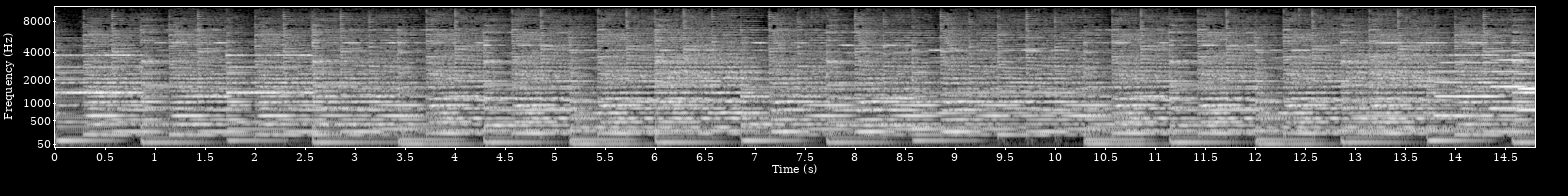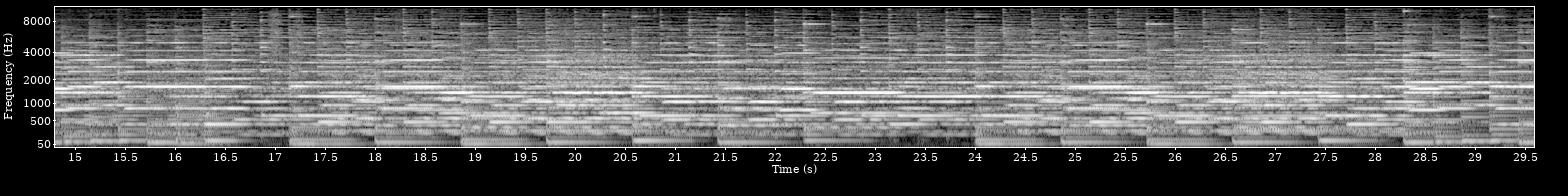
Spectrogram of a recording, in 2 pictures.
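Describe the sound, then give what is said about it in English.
The instrumental theme tune of the television series Tales of the Unexpected plays throughout, a bright tinkling melody over a steady, repeating bass pattern at an even, fairly loud level, with no voices. “Tales of the Unexpected. I'm too young. Okay. Well, here's the thing. You might recognise it.”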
